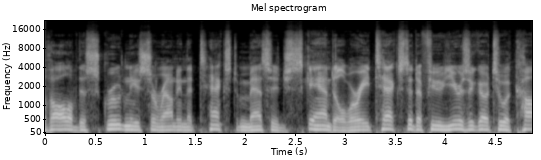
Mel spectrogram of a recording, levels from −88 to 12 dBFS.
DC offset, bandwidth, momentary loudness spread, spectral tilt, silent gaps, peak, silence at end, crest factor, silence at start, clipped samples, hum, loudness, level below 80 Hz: under 0.1%; 15.5 kHz; 4 LU; -4.5 dB/octave; none; -2 dBFS; 0 s; 12 dB; 0 s; under 0.1%; none; -14 LUFS; -42 dBFS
